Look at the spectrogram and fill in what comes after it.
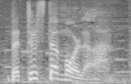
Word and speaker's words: Vetusta Morla: Vesta Morla? – Vetusta? – Vetusta Morla.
